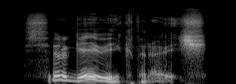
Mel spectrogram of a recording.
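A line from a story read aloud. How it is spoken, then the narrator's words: Angry restrained growl. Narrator (Russian): злобно прорычал Соломон, явно сдерживаясь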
